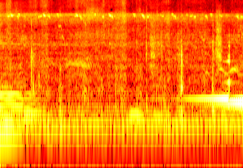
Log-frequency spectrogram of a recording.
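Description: Footsteps of several people running on grass: soft, uneven footfalls over faint outdoor noise.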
